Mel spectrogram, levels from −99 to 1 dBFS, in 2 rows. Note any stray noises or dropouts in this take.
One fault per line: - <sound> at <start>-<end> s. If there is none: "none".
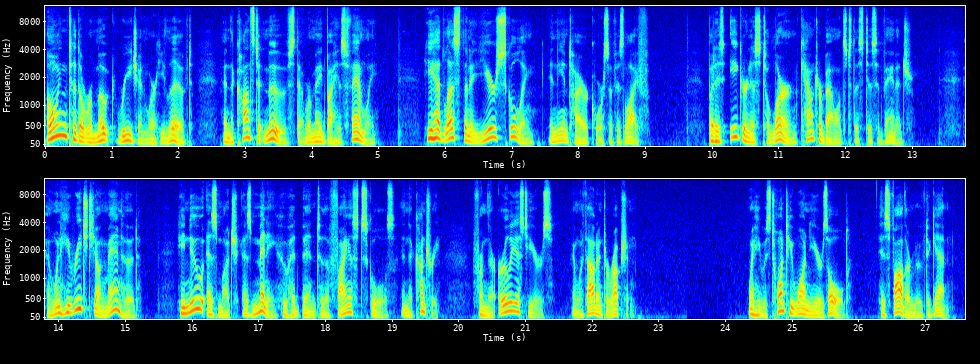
none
